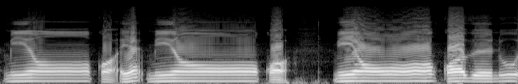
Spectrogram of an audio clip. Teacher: sini ada bacaan ba sukun ya Itu ada bacaan Qalqalah sama membacanya sebagaimana tadi kita membaca huruf qf yang sukun yaitu wajib dipantulkan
